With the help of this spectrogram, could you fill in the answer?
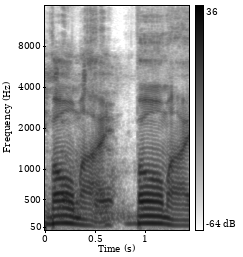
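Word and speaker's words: boehmei: I don't know how to pronounce that one. Bomai, I think. Bomai is exactly how they say it.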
